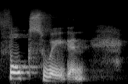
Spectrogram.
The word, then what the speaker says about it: Volkswagen: to be volkswagen okay volkswagen v is supposed to be pronounced as f be careful about that okay volkswagen very common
